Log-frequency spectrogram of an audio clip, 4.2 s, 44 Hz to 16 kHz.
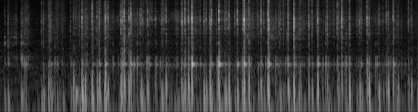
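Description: A large, hollow, empty translucent frosted plastic cup is held up close and tapped fast with the long fingernails of both hands. The result is a rapid, uneven flurry of short, dull knocks, heavy in the low end, with a faint hollow ring around 550 Hz that dies away almost at once.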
